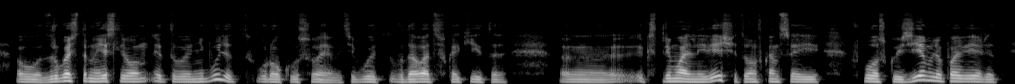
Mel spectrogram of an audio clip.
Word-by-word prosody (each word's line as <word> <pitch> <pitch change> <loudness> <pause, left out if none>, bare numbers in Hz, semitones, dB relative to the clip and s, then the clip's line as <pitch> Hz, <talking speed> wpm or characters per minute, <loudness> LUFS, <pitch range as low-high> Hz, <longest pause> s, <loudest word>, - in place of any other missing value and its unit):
Вот. 115 -3 0
С - - -4
другой 145 +6 +6
стороны, 150 -3 0
если 140 0 +2
он 130 +1 +1
этого 125 -4 -2
не 125 +2 -1
будет 145 - -1
урока 120 -2 -2
усваивать 110 -3 -3
и - - -4
будет 115 0 -3
вдаваться 120 0 +3
в - - -21
какие-то, 115 -2 -4 0.5
а, - - -7 0.8
экстремальные 130 -4 +2
вещи, 165 -4 0
то 125 - -2
он 125 - +2
в 120 - -15
конце 125 -1 -2
и 115 -1 0 0.3
в - - -29
плоскую 130 -4 +2
Землю 170 - +3
поверит, 135 -5 +2
125 Hz, 165 wpm, -23 LUFS, 115-135 Hz, 0.8 s, другой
